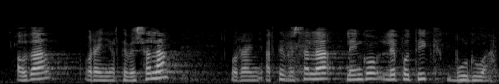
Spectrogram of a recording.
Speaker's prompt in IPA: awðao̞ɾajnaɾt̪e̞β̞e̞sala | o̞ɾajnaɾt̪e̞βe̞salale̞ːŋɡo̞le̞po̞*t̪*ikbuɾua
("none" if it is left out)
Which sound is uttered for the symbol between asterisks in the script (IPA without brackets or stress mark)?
t̪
